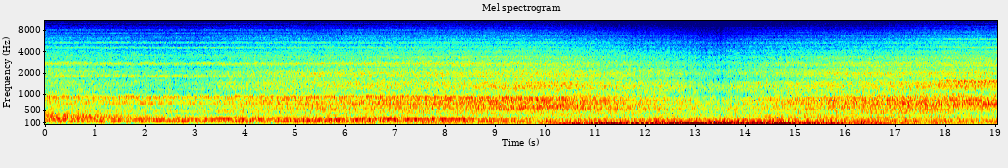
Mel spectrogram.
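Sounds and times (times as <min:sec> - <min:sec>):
deep low rumble: 0:09.9 - 0:17.9.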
